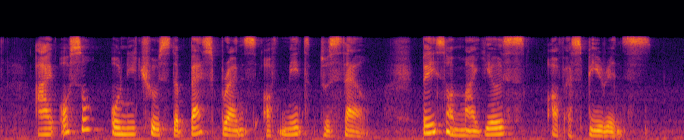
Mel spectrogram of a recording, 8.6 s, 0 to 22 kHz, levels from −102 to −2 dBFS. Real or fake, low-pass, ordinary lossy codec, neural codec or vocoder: real; 7.2 kHz; none; none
